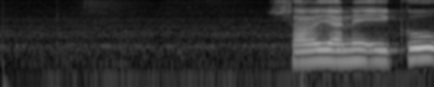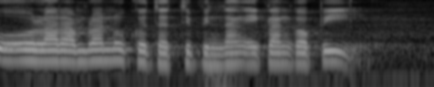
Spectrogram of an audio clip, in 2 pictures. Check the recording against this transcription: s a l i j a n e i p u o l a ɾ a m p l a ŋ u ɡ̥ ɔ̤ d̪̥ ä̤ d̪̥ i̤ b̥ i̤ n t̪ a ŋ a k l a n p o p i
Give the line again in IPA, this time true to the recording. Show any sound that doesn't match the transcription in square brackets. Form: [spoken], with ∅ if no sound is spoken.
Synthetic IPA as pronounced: s a l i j a n e i [k] u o l a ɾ a m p l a [n] u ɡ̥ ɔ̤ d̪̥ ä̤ d̪̥ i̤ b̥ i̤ n t̪ a ŋ [i] k l a n [k] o p i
